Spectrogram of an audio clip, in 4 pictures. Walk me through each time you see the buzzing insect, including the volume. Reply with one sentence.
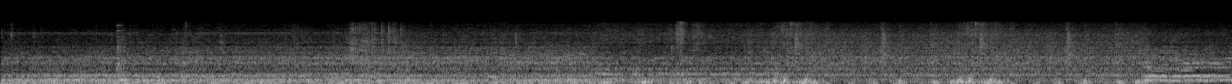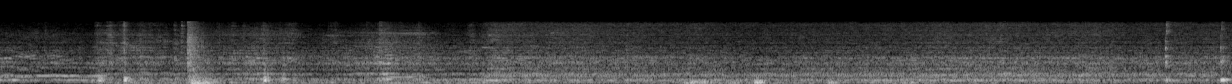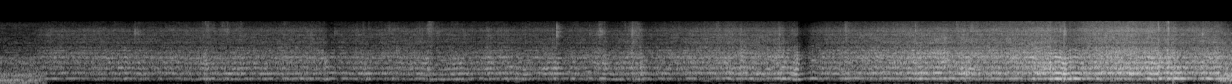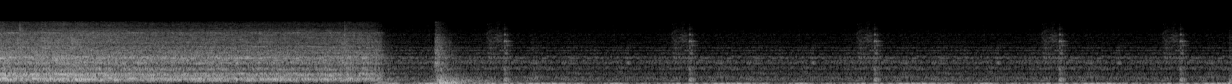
You can hear the buzzing insect from 0.0 to 49.2 s, getting louder then quieter.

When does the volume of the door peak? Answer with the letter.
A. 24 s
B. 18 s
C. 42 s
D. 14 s
D.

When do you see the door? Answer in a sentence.
You can hear the door from 13.6 to 14.6 s and from 40.7 to 42.4 s.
